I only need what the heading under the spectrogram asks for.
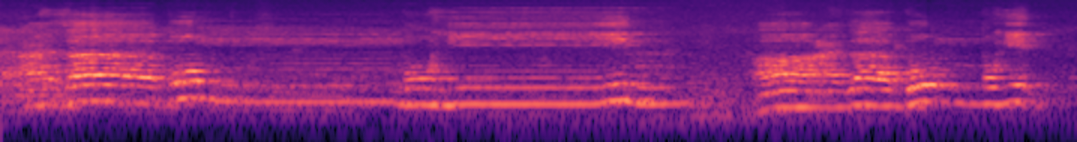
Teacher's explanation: Itu contoh bagi idgham bi ghunnatin. Tetap berlaku gunnah, tapi cara bacanya idghamnya secara kamil.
